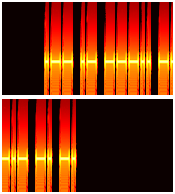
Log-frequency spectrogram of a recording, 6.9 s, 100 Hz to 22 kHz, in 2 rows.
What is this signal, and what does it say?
Morse code, heard as a keyed tone, about 20 wpm, 700 Hz. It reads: WA8QNN
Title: USA Call Signs - 6 Characters - Repeated 3x - 20wpm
